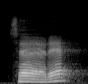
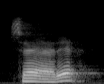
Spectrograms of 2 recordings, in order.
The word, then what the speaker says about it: شارع: شارع. شارع. شارع. Así se pronuncia. Es la letra shin. Con una fatha se pronuncia sha.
